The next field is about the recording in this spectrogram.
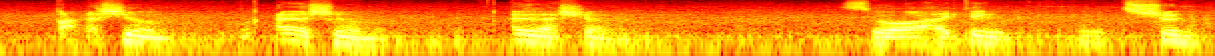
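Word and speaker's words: Qeshm: Tomorrow we will go to see Kashem. Actually, it's not pronounced Kashem, but they have this Q that's coming from Arabic. It's like here, go. So it's Kashem.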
